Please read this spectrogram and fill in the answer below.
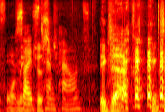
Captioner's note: laughing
